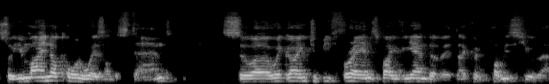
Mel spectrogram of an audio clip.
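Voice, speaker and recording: A man's fairly high voice with a dark, mellow tone, a strong French accent and lively intonation. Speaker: chef presenter. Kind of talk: webinar presentation. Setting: kitchen, online webinar.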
